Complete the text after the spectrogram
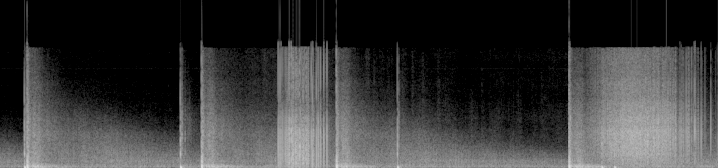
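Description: Fireworks bang loudly in the sky.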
